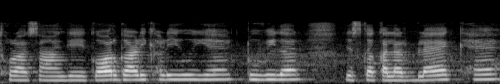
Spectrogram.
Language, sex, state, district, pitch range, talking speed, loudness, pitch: Hindi, female, Madhya Pradesh, Umaria, 200-225 Hz, 180 wpm, -17 LUFS, 215 Hz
